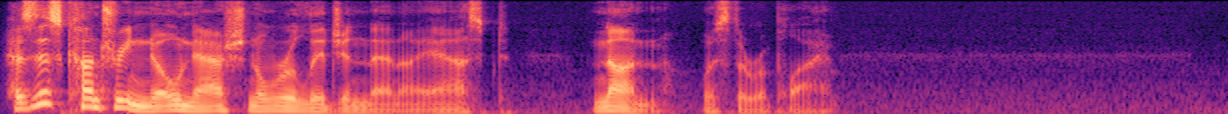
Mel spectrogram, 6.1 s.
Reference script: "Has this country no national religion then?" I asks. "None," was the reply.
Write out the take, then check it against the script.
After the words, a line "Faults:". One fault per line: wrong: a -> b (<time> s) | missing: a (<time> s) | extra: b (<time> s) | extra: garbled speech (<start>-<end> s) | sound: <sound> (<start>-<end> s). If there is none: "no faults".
"Has this country no national religion then?" I asked. "None," was the reply.
Faults:
wrong: asks -> asked (2.1 s)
